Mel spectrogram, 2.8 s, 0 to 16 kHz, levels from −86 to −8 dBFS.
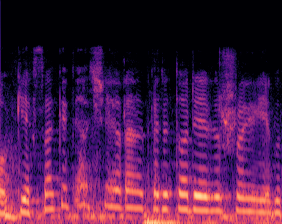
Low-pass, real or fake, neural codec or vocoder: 7.2 kHz; fake; codec, 16 kHz, 16 kbps, FunCodec, trained on LibriTTS, 50 frames a second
